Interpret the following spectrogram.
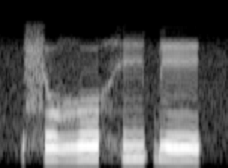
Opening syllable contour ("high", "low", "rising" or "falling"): low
